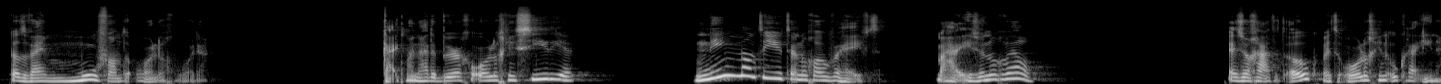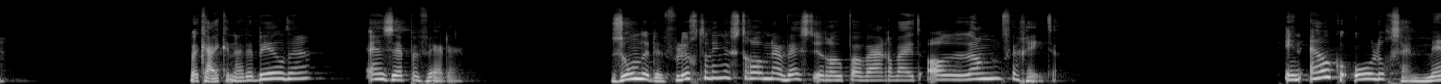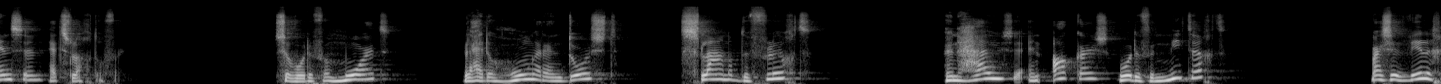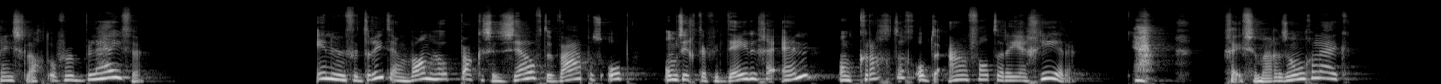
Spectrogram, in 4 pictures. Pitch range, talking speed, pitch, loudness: 170-255 Hz, 120 wpm, 215 Hz, -20 LUFS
